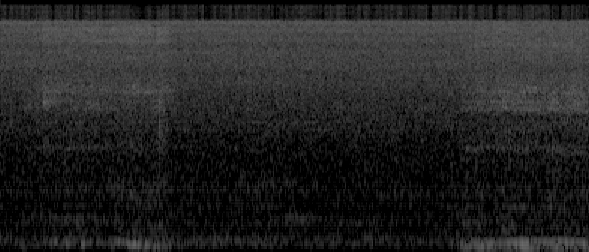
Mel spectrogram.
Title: my chocolate labradors snoozing/snoring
